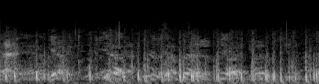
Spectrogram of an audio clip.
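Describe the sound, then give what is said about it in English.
Several horses' hooves clip-clop in a dense, uneven patter as riders move off together to round up horses and take them across the Rio Pronto, steady in loudness, with indistinct voices murmuring underneath. “Take the fellas and round them horses up.”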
